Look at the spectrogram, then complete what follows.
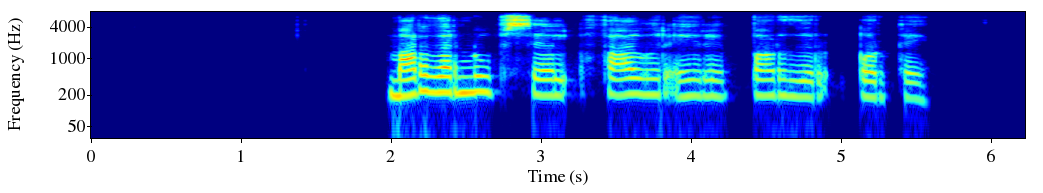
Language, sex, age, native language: Icelandic, female, 50-59, Icelandic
